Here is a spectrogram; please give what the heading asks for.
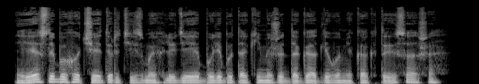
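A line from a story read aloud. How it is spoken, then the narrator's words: Long sigh. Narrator (Russian): Багратион протяжно вздохнул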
